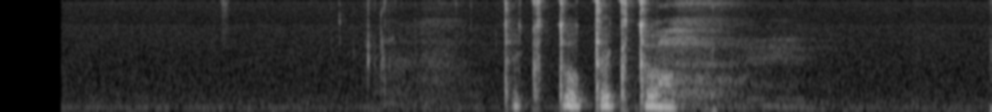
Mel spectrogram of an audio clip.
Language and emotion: Russian, neutral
